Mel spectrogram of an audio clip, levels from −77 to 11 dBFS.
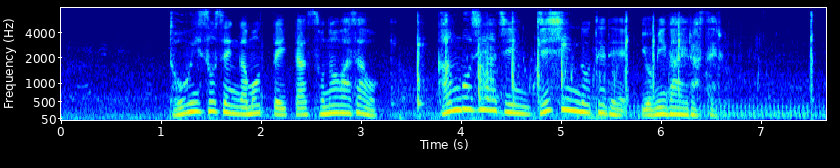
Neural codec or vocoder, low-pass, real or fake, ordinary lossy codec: none; 7.2 kHz; real; MP3, 64 kbps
